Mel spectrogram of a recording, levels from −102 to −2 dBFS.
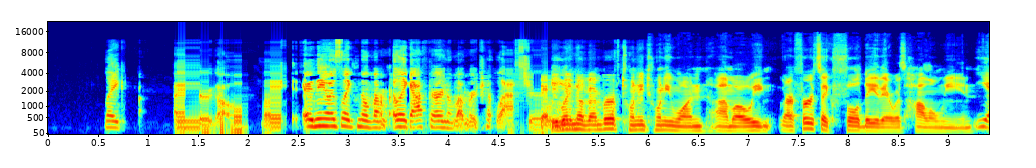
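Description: Adaptive stream starting at a low bitrate, 0 to 6.0 s: the player opens on a cheap rendition, one that sounds like HE-AAC at around 16 kbit/s, so playback can begin before the connection has been measured. The treble is thin and partly synthesised, and codec artefacts are stronger. At 6.0 s the sound jumps, with no gap, to a fuller rendition consistent with AAC-LC near 96 kbit/s.

Robotic sound from repeated short buffers, 1.11 to 2.39 s and again 4.60 to 5.05 s: the speech turns into a stiff, metallic drone at 66.7 Hz that still roughly follows the speech's rhythm. This is likely caused by audio arriving too slowly, so the software keeps replaying the last chunk, about 15 ms long, while the fresh audio is dropped. Most of the sound in those stretches, roughly two thirds or more, is repetition.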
